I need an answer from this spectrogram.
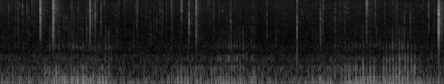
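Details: Cat purr, deep and throbbing, rising and easing in slow waves beneath frequent bright snaps and crackles of a burning fireplace in a small room.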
